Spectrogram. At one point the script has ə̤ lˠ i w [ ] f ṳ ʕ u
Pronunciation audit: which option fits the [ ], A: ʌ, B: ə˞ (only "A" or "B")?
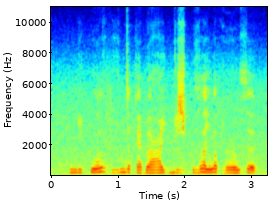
A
